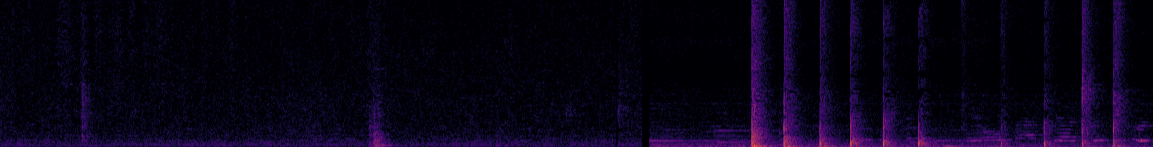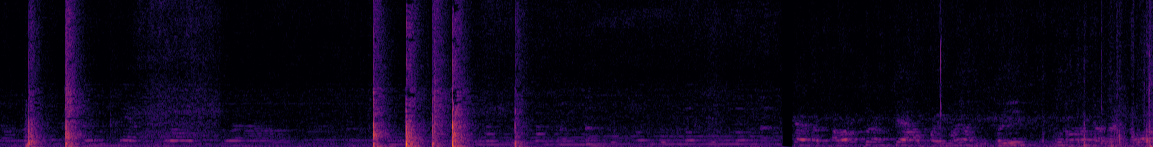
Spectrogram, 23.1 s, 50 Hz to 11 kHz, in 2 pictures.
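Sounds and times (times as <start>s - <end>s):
faint music: 6.5s - 23.0s.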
